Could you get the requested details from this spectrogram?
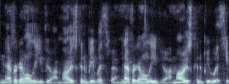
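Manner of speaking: fast, insistent, sobbing put-on bawling. Retelling a dream, the speaker quotes their dad, imitating someone bawling. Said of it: "he's crying, like bawling".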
